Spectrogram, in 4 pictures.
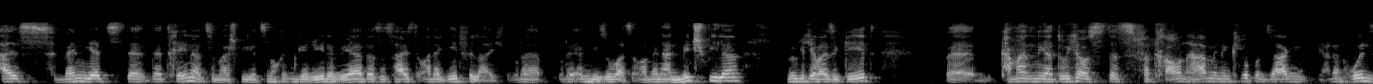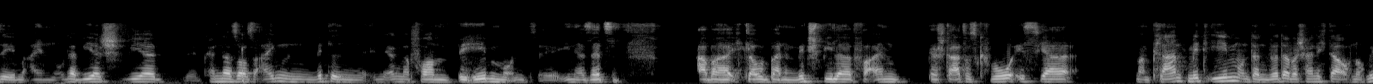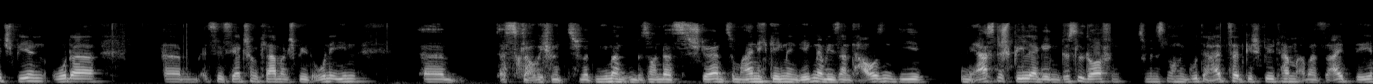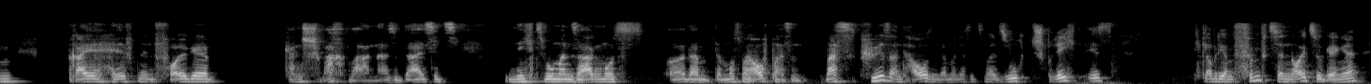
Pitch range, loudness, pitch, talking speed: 115-135 Hz, -25 LUFS, 125 Hz, 185 wpm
